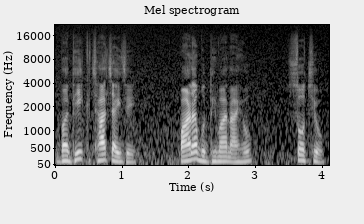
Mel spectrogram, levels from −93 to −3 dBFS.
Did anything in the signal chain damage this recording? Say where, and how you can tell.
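Yes, overdone noise removal in the processing stage, running right through the speech. The background between phrases drops to near silence with little twinkling specks, because the suppressor is cutting individual frequency bands near its noise estimate and taking quiet voice detail along with them.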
